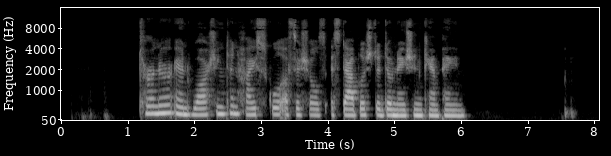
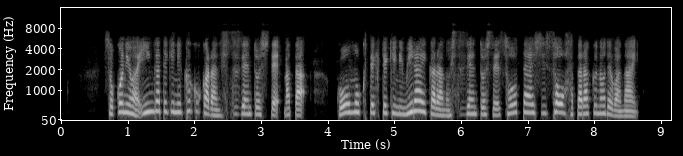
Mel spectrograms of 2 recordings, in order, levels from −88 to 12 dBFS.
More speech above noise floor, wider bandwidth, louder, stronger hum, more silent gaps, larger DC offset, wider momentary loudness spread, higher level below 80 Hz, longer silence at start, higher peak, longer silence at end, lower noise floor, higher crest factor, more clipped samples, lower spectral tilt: first, 65 dB vs 47 dB; first, 11.5 kHz vs 7.4 kHz; about the same, -21 LUFS vs -22 LUFS; neither; neither; neither; about the same, 9 LU vs 8 LU; about the same, -60 dBFS vs -64 dBFS; first, 1.15 s vs 0.7 s; about the same, -6 dBFS vs -4 dBFS; about the same, 0.5 s vs 0.5 s; first, -85 dBFS vs -69 dBFS; about the same, 16 dB vs 18 dB; neither; about the same, -6.5 dB/octave vs -6 dB/octave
